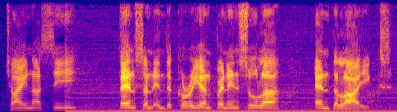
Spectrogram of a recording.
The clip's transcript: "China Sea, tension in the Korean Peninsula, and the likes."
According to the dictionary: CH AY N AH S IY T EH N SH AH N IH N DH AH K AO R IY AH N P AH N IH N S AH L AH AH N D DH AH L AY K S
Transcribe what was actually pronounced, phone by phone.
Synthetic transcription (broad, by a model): CH AY N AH S IY T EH N S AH N IH N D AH K AO R IY AH N P AH N IH N S AH L AH AH N D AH L AY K S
